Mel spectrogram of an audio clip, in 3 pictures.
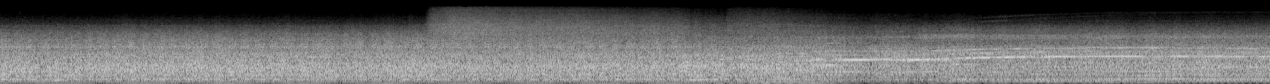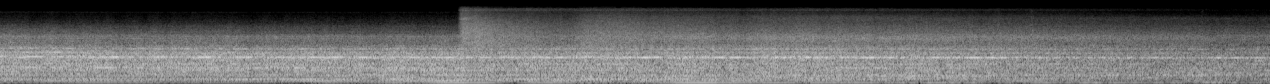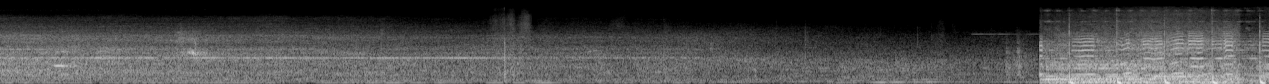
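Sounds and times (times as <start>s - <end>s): passenger train running: 0.0s - 38.0s
high whine: 35.8s - 38.0s.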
